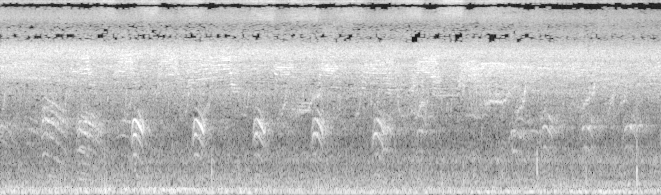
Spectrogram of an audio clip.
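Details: Insect drone in summer at the Honmonji temple park, Ikegami, Tokyo, Japan, continuous and shrill, with harsh bird caws repeated roughly every second across most of the stretch.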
